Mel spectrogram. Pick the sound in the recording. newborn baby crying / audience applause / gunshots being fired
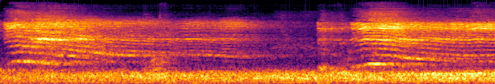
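newborn baby crying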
